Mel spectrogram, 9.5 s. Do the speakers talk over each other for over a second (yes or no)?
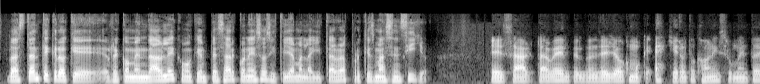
no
